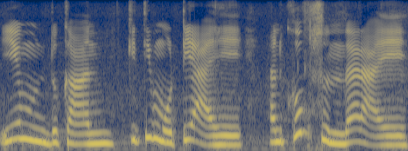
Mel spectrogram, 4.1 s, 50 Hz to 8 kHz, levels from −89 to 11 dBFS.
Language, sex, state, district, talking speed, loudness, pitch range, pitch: Marathi, female, Maharashtra, Aurangabad, 130 wpm, -11 LUFS, 195-265 Hz, 225 Hz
